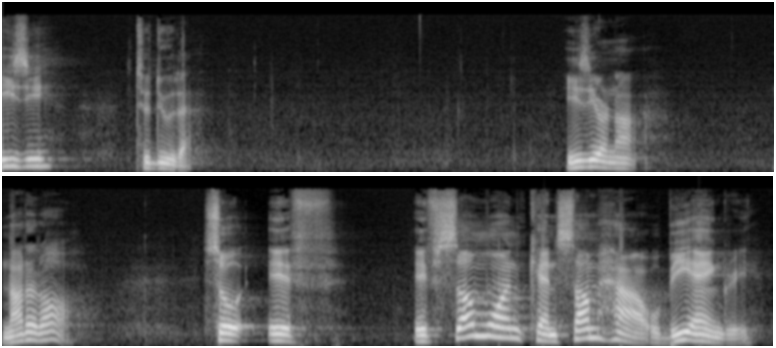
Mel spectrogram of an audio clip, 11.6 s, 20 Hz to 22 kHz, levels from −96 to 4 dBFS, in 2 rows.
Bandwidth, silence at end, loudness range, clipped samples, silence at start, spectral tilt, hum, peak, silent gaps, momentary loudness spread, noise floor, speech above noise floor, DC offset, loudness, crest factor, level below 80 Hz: 16 kHz; 0.2 s; 13 LU; under 0.1%; 0 s; -4 dB/octave; none; 0 dBFS; none; 14 LU; -60 dBFS; 44 dB; under 0.1%; -16 LUFS; 18 dB; -62 dBFS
